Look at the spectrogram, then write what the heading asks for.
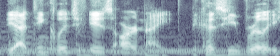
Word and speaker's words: Dinklage: Peter Dinklage, yeah.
